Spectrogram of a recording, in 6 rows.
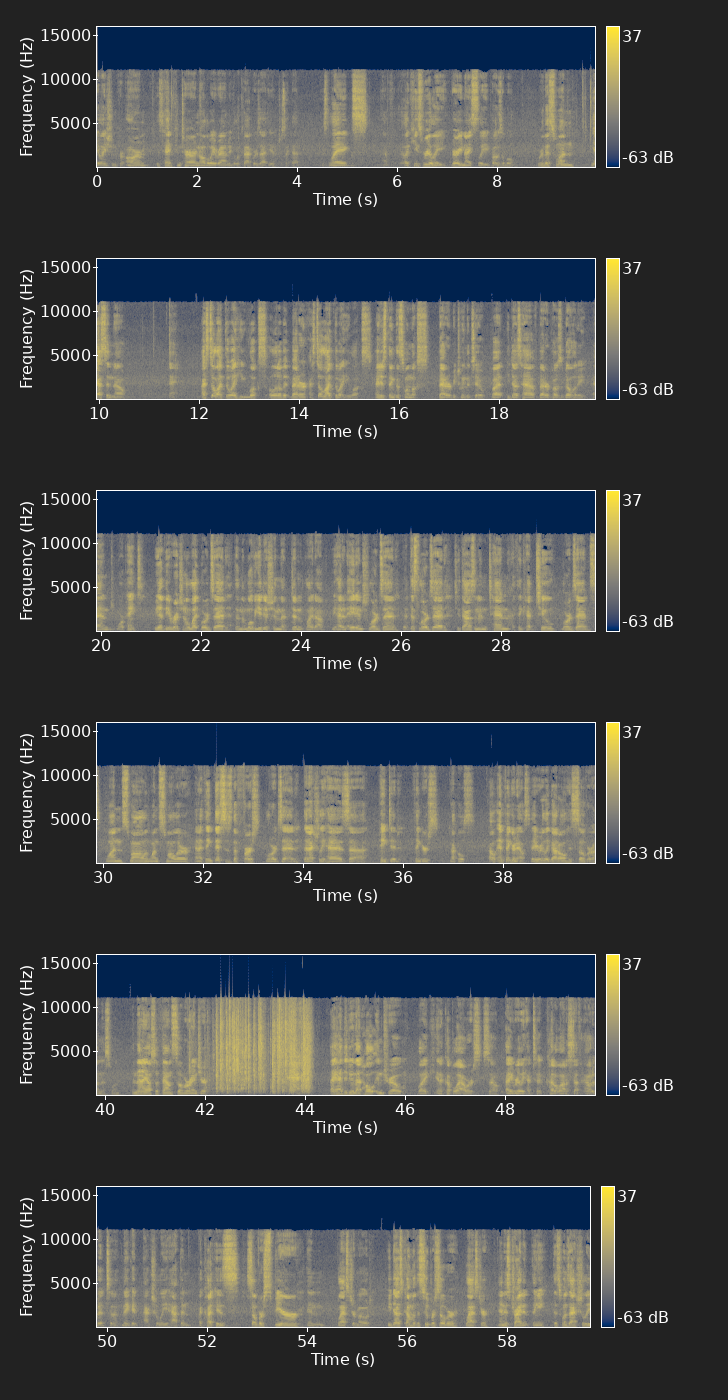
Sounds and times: Speech: 0:00.0 - 0:10.6, 0:11.4 - 0:42.4, 0:43.5 - 0:59.6
Inside, small room: 0:00.0 - 0:59.6.

